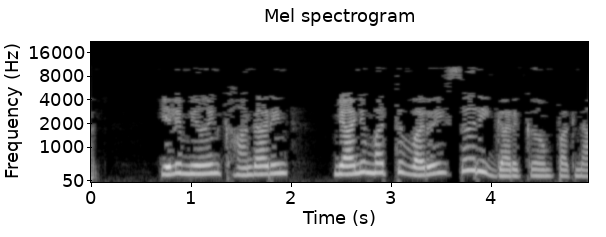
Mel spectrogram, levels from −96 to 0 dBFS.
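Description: From start to finish the speech carries heavy damage from what is likely MP3 compression, and the sound points to a very low bitrate, something like 16 kbps. The encoder ran short of bits, so it chopped the treble flat, with nothing above 10.5 kHz, and dropped the quieter frequency detail, which flickers in and out between frames. You hear it as a watery, swirly texture, metallic chirps on the s sounds, and consonant attacks that come out smeared.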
